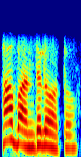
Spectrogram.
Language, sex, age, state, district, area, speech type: Gujarati, female, 18-30, Gujarat, Anand, urban, conversation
